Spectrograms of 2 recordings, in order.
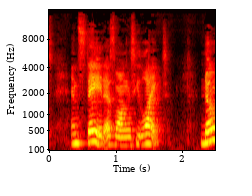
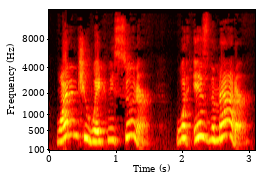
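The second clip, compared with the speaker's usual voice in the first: higher, anxious questioning; worried; 7 semitones higher than usual. Acted. Sid to his supposedly suffering brother, worried. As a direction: press him with growing worry.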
